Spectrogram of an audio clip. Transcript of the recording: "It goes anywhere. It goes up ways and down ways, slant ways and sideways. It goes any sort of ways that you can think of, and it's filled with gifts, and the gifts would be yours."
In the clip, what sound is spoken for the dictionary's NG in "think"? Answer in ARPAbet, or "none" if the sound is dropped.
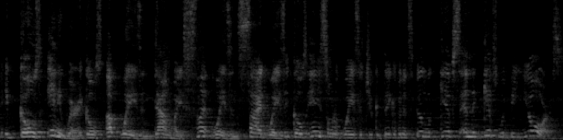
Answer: none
